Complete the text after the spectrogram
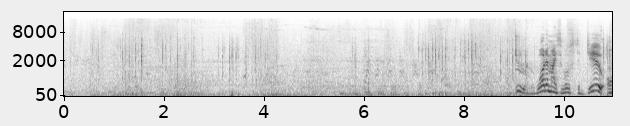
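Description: Game spell effects whoosh, zap and clash in quick bursts.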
